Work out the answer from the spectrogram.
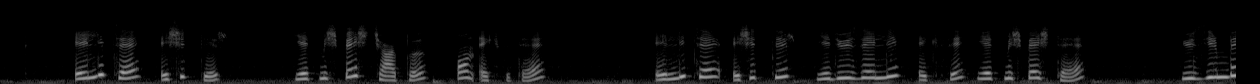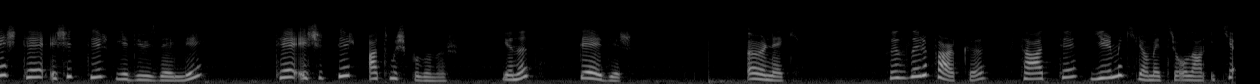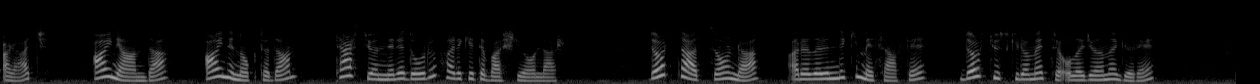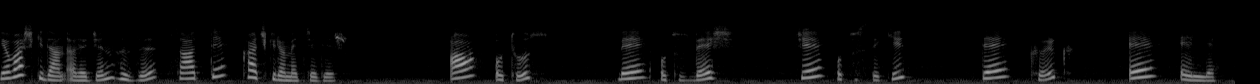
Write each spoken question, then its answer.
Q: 4 saat sonra aralarındaki mesafe 400 km olacağına göre yavaş giden aracın hızı saatte kaç kilometredir?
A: Yanıt D'dir.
